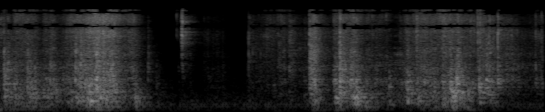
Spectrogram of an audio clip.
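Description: Rustling and scraping of a cardboard box and the packaged items inside as a hand rummages through it, in two bursts: one in the first second and a longer one from a little past the middle.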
